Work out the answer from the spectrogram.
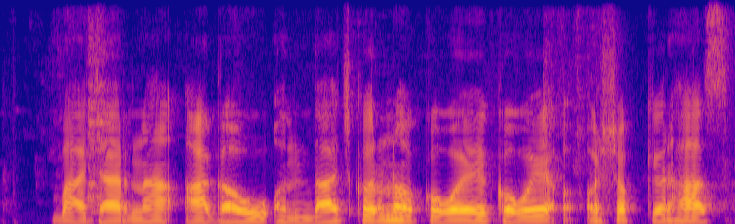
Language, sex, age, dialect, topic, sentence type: Marathi, male, 18-24, Northern Konkan, banking, statement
